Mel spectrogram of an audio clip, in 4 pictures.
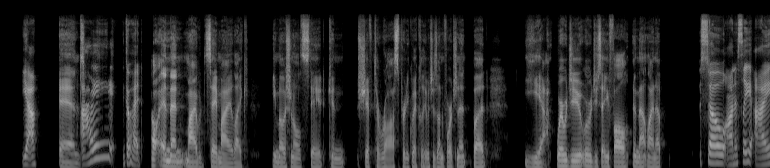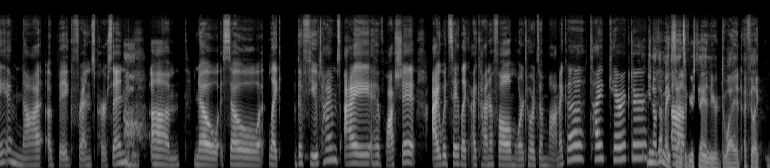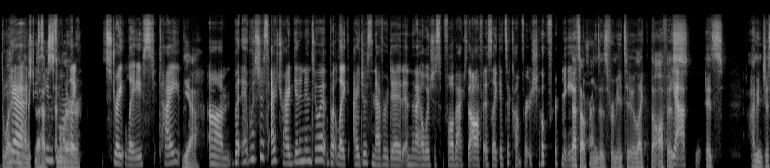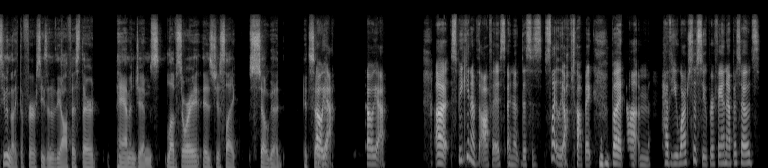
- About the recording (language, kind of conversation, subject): English, unstructured, Which fictional character do you secretly see yourself in, and why does it resonate?
- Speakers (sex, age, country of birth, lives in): female, 35-39, United States, United States; male, 30-34, United States, United States
- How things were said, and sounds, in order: gasp; laughing while speaking: "show for me"; tapping; laughing while speaking: "off topic"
